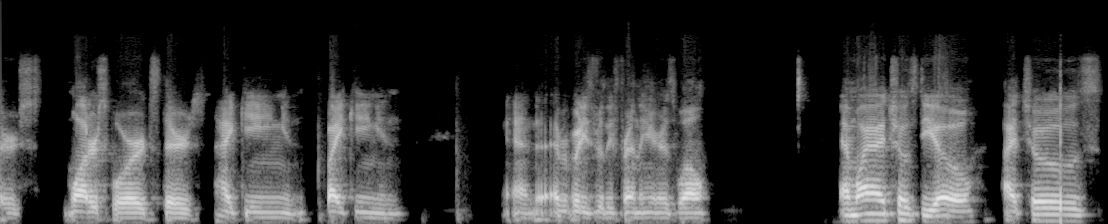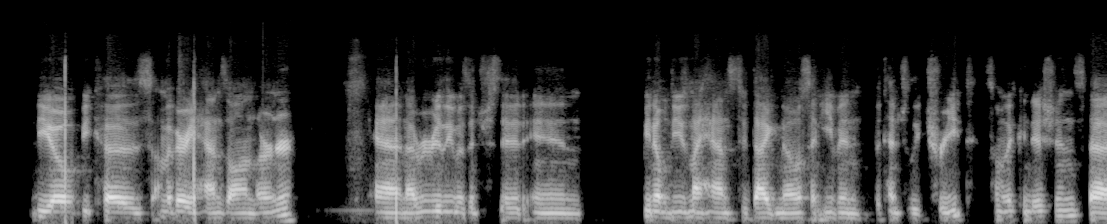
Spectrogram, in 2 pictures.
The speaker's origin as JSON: {"language": "English", "town": "Provo", "region": "Utah", "country": "United States", "said": "I'm from Provo, Utah."}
